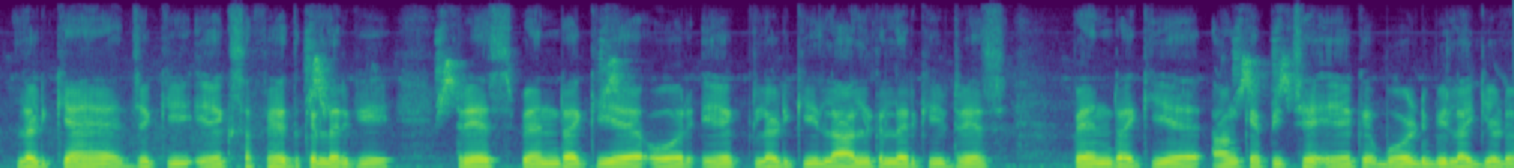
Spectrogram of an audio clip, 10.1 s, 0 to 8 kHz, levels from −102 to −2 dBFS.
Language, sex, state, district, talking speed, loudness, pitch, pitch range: Marwari, male, Rajasthan, Churu, 165 wpm, -19 LUFS, 135 Hz, 130-140 Hz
